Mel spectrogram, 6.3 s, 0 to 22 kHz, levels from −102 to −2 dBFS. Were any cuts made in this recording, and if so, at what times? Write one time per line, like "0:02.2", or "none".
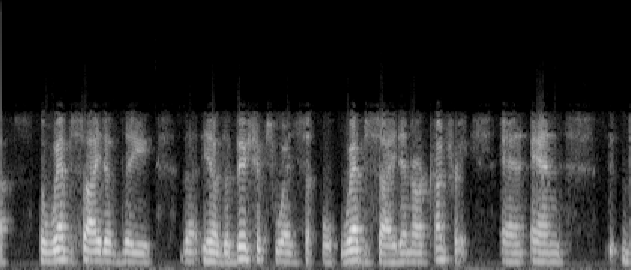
0:04.9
